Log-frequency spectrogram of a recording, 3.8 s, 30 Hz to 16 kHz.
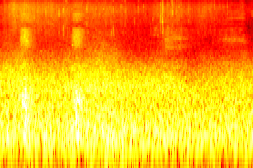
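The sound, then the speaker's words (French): Strong Saharan wind drives sand against a sand dune 50–60 metres high in a loud, continuous hiss, with a couple of brief gusty swells near the start and no voices, at 9:30 in the morning on 26 February 2019. “Et euh, je vais vous faire profiter un peu de ce vent saharien qui est assez consistant.”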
